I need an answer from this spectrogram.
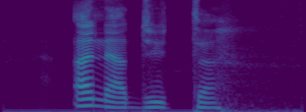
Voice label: "un adulte", French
